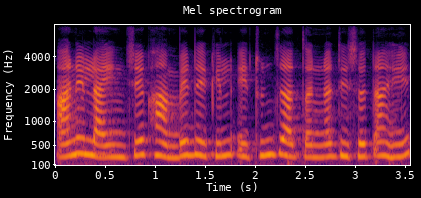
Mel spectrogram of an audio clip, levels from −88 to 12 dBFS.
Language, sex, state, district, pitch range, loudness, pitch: Marathi, female, Maharashtra, Dhule, 260-295 Hz, -17 LUFS, 275 Hz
